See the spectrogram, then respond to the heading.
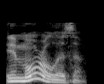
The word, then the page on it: immoralism: British English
